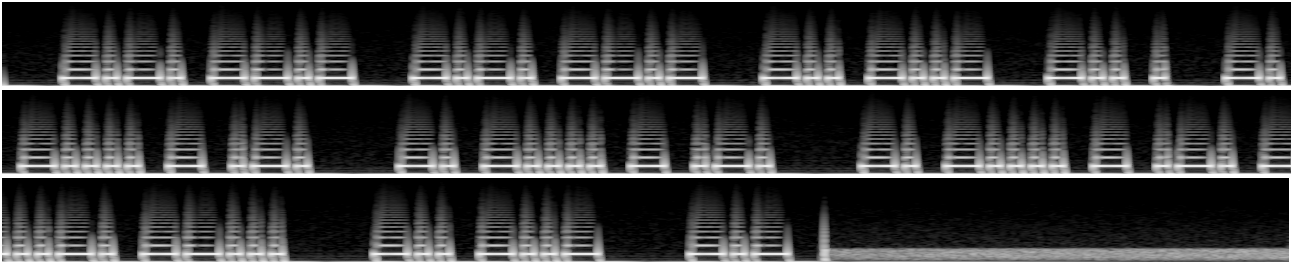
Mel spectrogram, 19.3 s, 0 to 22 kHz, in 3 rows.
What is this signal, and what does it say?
Morse code, heard as a keyed tone, about 23 wpm, 400 Hz. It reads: CQ CQ DX DE N6TR N6TR N6TR/7 DX K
